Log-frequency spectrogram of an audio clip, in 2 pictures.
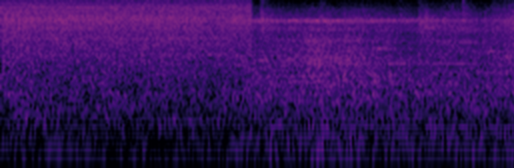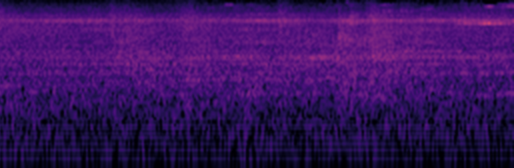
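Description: Steady machinery noise of a car body-assembly line, an even industrial din with faint steady whines. Its character changes about two and a half seconds in, turning slightly louder and less hissy.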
